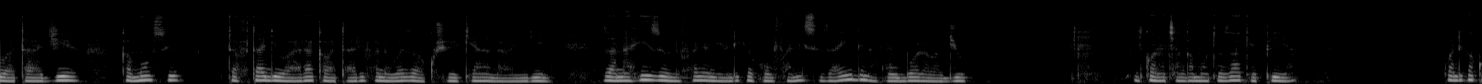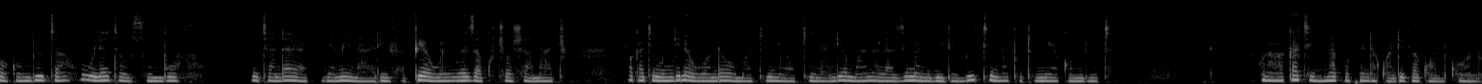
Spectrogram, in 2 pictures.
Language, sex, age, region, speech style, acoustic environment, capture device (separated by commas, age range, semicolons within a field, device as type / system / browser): Swahili, female, 25-34, Kenya, relaxed, silence, mobile / Linux / Chrome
